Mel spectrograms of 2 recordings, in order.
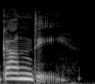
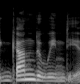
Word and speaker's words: Goondiwindi: It's spelt Goondiwindi, but it gets called Gundi, and I'm confused by that. And I have heard of people say Goondiwindi as well, but there's definitely two O's.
